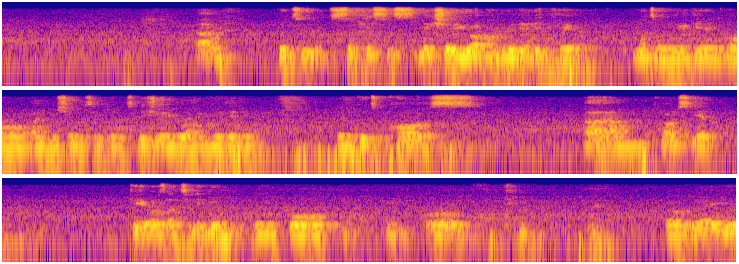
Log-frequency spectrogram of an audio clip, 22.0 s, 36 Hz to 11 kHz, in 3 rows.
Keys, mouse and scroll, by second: 4.6 click, 9.7 click.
